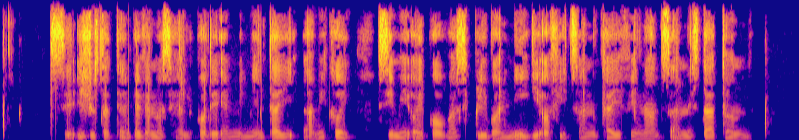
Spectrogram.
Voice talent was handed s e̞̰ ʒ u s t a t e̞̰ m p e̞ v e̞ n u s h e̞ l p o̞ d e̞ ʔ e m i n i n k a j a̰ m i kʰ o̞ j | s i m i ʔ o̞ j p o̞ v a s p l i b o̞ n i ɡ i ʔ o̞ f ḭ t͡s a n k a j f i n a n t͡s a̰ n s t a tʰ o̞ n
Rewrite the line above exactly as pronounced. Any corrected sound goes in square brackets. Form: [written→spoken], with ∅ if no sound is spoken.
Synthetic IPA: s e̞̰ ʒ u s t a t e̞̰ m p e̞ v e̞ n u s h e̞ l p o̞ d e̞ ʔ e m i n i n [k→t] a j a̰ m i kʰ o̞ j | s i m i ʔ o̞ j p o̞ v a s p l i b o̞ n i ɡ i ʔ o̞ f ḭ t͡s a n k a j f i n a n t͡s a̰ n s t a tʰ o̞ n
